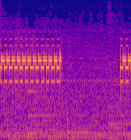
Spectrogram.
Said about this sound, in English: And I can't get the phone to stop ringing.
